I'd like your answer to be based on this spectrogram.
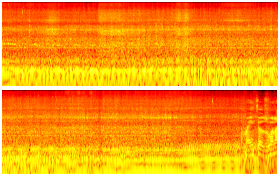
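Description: A small engine runs steadily and loudly with a tightened header pipe, giving a continuous close rumble with some clatter. Near the end it briefly picks up before easing off.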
